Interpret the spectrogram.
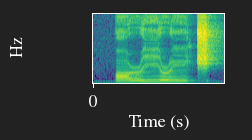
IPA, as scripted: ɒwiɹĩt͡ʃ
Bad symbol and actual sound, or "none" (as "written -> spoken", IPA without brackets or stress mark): w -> ɹ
